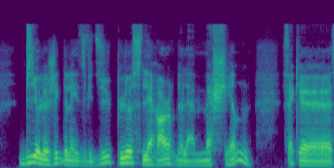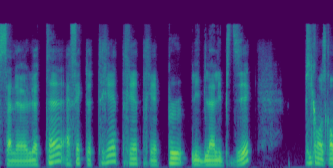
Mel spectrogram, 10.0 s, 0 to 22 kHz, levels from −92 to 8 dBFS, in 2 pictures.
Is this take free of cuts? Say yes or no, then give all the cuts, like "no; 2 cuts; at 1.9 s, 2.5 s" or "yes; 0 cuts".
no; 1 cut; at 7.1 s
